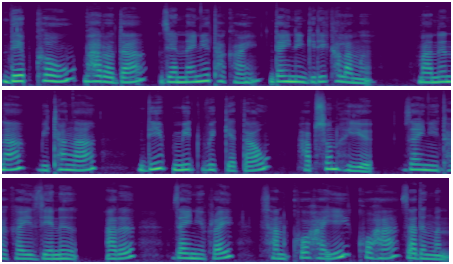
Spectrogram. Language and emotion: Bodo, neutral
